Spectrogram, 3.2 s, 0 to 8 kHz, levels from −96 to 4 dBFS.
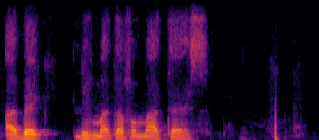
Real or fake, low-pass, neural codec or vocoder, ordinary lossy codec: real; 7.2 kHz; none; Opus, 16 kbps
